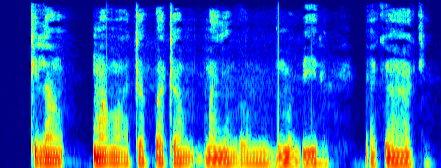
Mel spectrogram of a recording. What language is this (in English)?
Swahili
